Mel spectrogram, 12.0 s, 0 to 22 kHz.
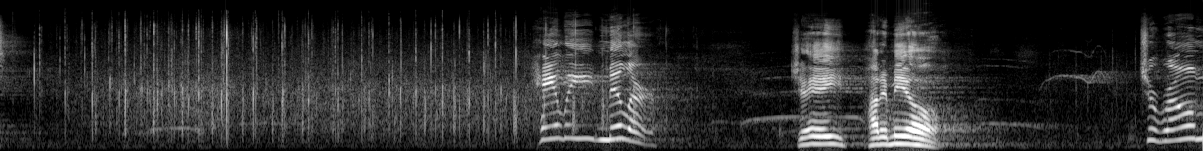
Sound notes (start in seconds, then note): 10.0 applause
